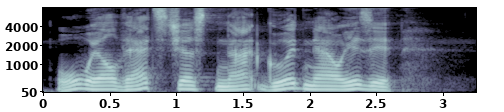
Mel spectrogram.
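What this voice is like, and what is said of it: Put-on Minnesotan northern accent. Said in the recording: “That's Minnesotan. Or Alaskan. ... It's just a northern accent.”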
